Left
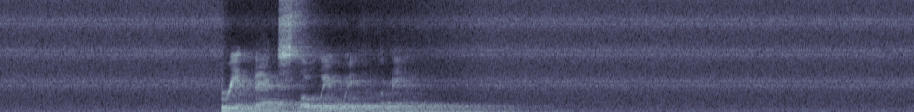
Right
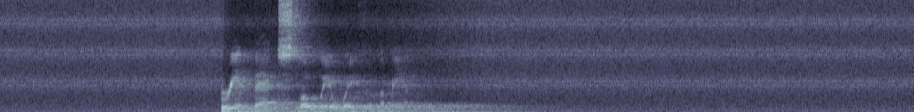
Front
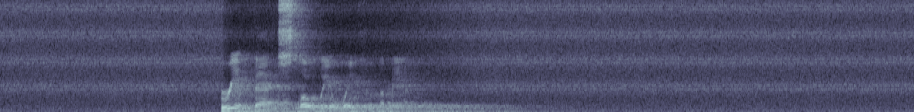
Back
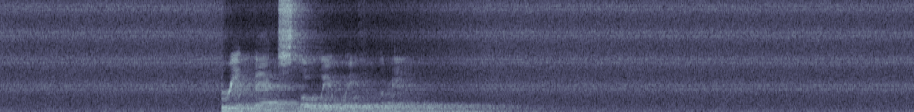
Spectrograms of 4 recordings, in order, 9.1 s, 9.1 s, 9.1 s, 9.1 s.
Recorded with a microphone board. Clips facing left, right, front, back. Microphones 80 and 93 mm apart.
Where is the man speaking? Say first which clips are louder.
Right 3 dB, front 5 dB; 30° right, 1.2 m; by 4.1 s 35° right, 2 m.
